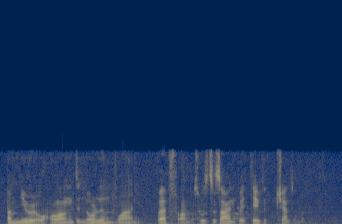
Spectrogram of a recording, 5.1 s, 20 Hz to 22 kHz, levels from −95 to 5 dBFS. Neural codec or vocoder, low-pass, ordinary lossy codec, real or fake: codec, 16 kHz, 2 kbps, FunCodec, trained on Chinese and English, 25 frames a second; 7.2 kHz; AAC, 96 kbps; fake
